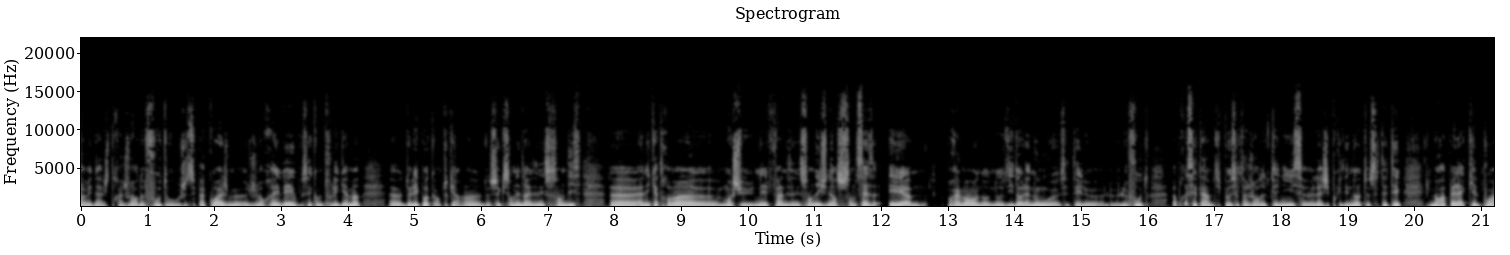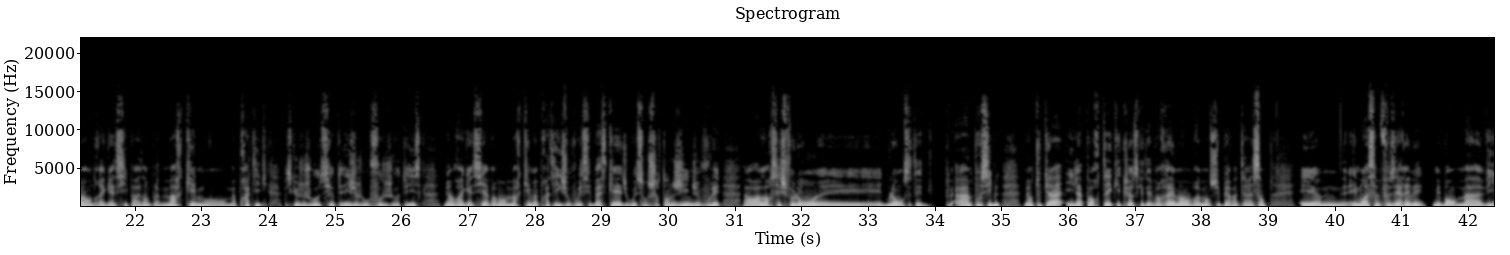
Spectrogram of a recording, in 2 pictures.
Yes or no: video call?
no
